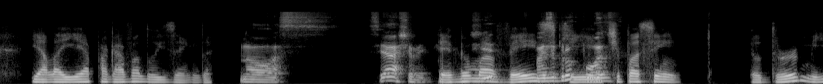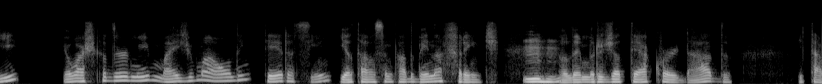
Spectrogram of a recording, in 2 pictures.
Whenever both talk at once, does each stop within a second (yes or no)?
no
